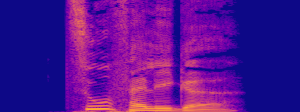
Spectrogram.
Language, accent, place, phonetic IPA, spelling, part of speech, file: German, Germany, Berlin, [ˈt͡suːfɛlɪɡə], zufällige, adjective, De-zufällige.ogg
- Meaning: inflection of zufällig: 1. strong/mixed nominative/accusative feminine singular 2. strong nominative/accusative plural 3. weak nominative all-gender singular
